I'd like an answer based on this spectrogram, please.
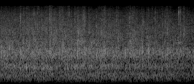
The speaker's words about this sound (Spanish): Y todos dicen: un aplauso al Señor por la sangre de Él.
